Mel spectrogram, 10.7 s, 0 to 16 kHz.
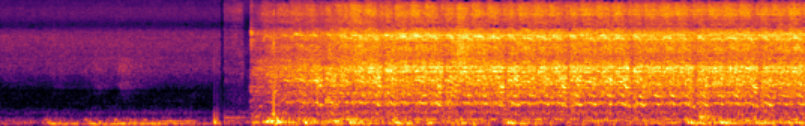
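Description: Mazda 2.2 Skyactiv-D diesel engine being cranked by its starter without catching, heard faintly at first and then loud and steady from about three seconds in. The cranking is even, with no compression pulses, because the engine has no compression, which the mechanic traces to faulty hydraulic tappets.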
